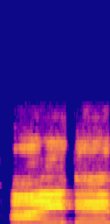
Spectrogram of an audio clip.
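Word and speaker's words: Heiden: Now look. Haiden. How about that wonderful Haiden? Haiden with Haiden. Haiden. Yes. Keep it in line with that high. Let that high influence the den.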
